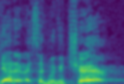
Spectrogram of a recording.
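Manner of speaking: very loud, high angry shout. Confronting the other person over the chair, in a raised voice. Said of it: "I need you to stop raising your voice".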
